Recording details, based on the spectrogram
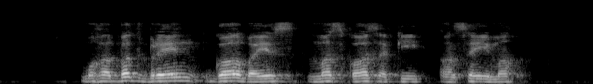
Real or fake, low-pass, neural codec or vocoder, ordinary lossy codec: fake; 7.2 kHz; codec, 16 kHz, 4.8 kbps, FACodec; AAC, 32 kbps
